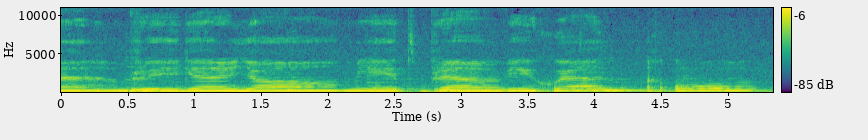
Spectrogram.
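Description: A woman singing a Swedish song in long held notes, accompanying herself on a ukulele.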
